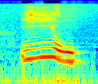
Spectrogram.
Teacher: 이오, 그 요구르트 이름 발음해 보면은 이 혓바닥이 위로 쫙 올라가 있다가 오 하면은 뒤로 훅 빠져버리거든요.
